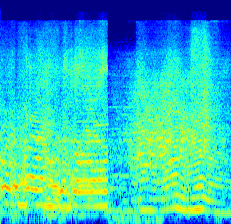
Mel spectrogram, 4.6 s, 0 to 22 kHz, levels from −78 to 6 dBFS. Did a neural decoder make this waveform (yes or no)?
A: yes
